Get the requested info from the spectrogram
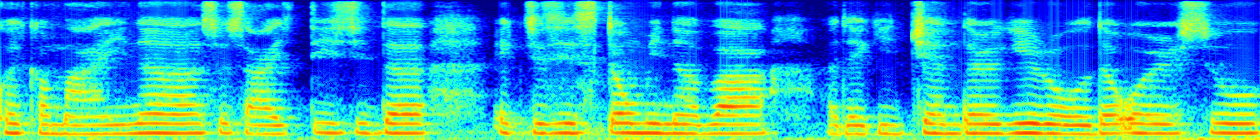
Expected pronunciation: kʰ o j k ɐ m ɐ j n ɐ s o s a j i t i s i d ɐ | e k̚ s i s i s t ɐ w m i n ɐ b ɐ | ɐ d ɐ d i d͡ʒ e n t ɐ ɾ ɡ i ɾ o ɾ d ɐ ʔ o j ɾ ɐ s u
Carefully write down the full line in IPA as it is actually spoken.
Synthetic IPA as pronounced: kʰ o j k ɐ m a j n ɐ s o s a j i t i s i d ɐ | e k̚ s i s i s t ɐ w m i n ɐ b ɐ | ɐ d ɐ ɡ i d͡ʒ e n d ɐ ɾ ɡ i ɾ o l d ɐ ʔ o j ɾ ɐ s u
